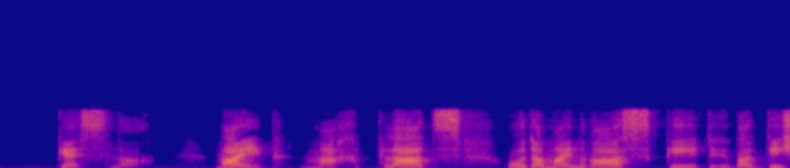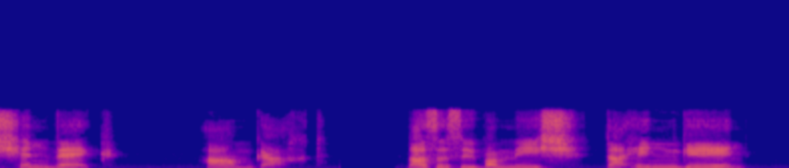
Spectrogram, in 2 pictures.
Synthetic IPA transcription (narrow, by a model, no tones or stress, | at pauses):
ɡ̥ɛslɐ̰ | vaɪpmaχplat͡sʔoːdɐmaɪnʁɔsɡ̥eːtyːbɐdɪʃhɪnvɛk | ʔaɐmɡa̰χt | lasɛsyːbɐmɪʃd̥ahɪnɡeːən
